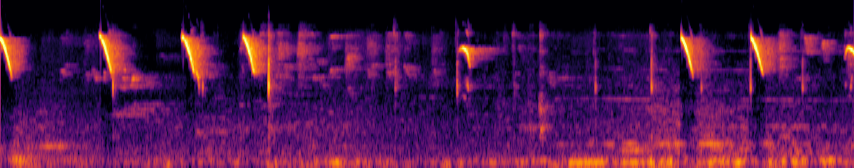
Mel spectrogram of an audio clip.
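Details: Training recording of a Van Hasselt's sunbird (kolibri ninja) used to make a kept bird sing: sharp, very high notes swept steeply downward, repeated roughly every half second in a series, over faint low hum.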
